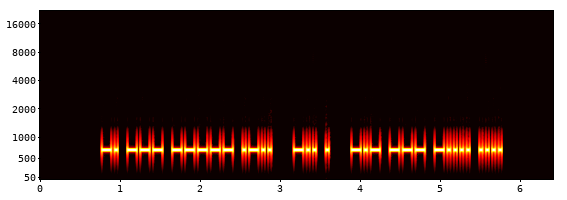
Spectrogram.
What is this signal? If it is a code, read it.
Morse code, heard as a keyed tone, about 30 wpm, 700 Hz. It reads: NO0L DE KO6H
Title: USA Callsign DE Callsign - 4 Characters - 30wpm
